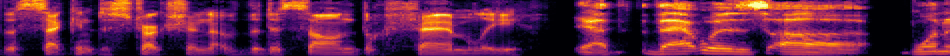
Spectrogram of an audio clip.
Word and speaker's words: descendre: There's like 4 extra visible syllables than there are in audible syllables in that French word. Oh, Descendre?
